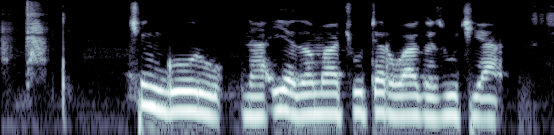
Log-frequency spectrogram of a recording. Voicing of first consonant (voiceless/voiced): voiceless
